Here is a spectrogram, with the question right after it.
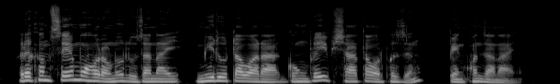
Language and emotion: Bodo, neutral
